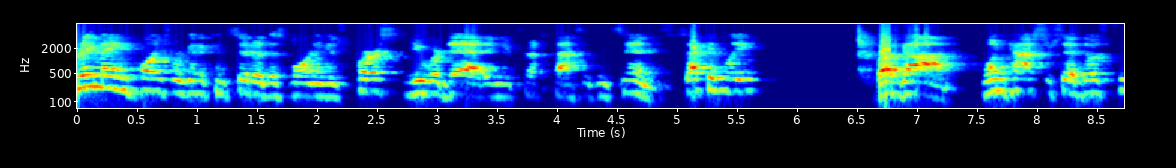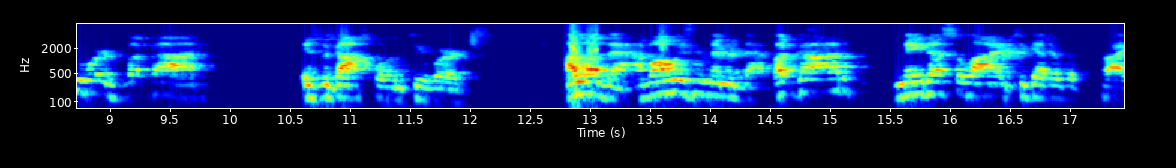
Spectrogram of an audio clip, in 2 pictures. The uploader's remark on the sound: Waypoint Christian Church. Sorry about the audio quality, we had some mic issues.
